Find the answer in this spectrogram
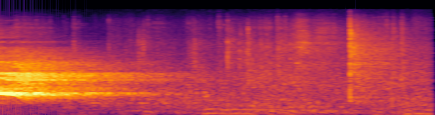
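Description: A kendo fighter's drawn-out kiai shout, held on one pitch and fading away over the first second or so. About three and a half seconds in comes one sharp knock.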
